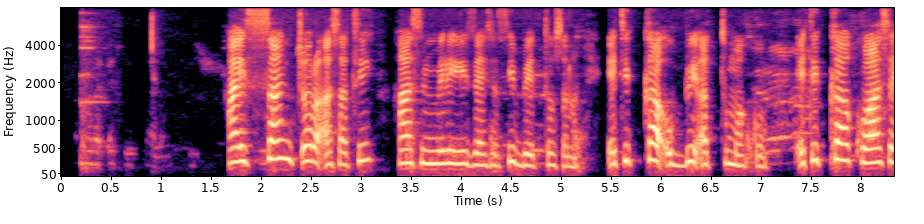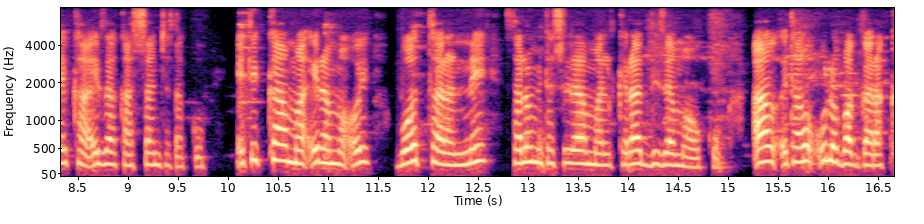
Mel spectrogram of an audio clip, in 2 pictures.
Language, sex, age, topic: Gamo, female, 25-35, government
